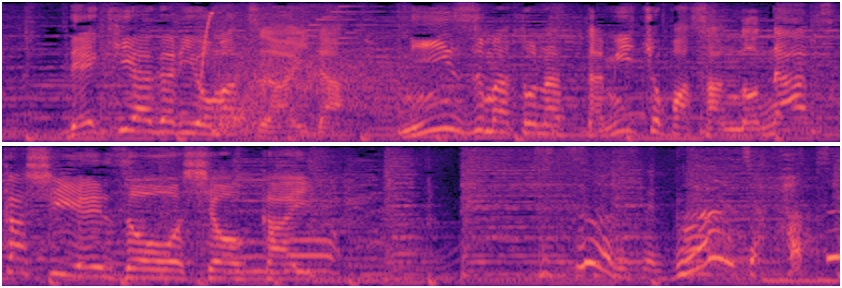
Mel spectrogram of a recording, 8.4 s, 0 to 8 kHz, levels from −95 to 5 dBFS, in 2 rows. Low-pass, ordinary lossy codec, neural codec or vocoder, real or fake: none; none; none; real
